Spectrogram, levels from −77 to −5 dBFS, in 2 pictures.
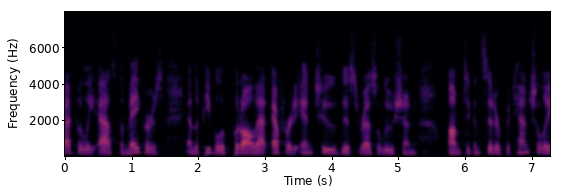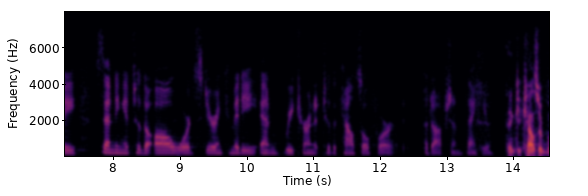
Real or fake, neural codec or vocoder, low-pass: real; none; 7.2 kHz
